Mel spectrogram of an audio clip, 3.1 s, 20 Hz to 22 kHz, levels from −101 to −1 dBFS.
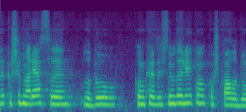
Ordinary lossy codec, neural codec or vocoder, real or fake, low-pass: Opus, 16 kbps; codec, 44.1 kHz, 2.6 kbps, SNAC; fake; 14.4 kHz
